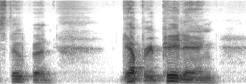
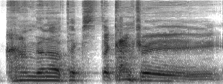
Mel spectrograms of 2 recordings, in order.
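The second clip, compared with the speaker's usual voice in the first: high, loud, slow campaign-trail shouting; mock politician yelling; 8 semitones higher, 6 dB louder, slower than usual. Mocking a politician yelling at an election rally. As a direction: ham up a ranting politician's promise. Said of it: "they're always yelling".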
